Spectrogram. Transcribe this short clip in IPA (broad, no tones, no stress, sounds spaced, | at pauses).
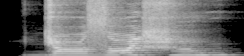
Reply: ɟ ɑ zˤ i ɕ ɵ w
